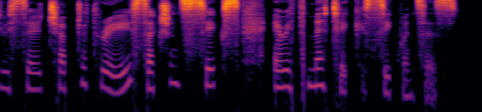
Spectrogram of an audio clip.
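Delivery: smart-sounding put-on British accent. Addressing listeners, demonstrating how to say the lesson title: put-on British accent. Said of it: "should have a British accent when you say that".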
